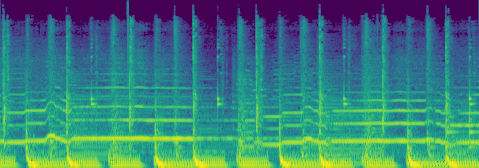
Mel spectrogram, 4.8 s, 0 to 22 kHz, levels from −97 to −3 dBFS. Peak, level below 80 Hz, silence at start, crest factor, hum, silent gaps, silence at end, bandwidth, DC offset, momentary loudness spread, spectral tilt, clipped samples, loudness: 0 dBFS; -14 dBFS; 0 s; 10 dB; none; none; 0 s; 15.5 kHz; under 0.1%; 4 LU; -6 dB/octave; under 0.1%; -13 LUFS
